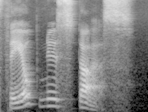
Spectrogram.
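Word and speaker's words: theopneustos (θεόπνευστος): And how do you pronounce that? Anyone want to hazard a guess? Okay, well, if you read the transliteration there, it's theopneustos. Okay, theopneustos. Okay, and let's read it.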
